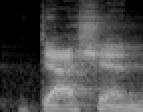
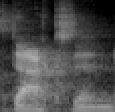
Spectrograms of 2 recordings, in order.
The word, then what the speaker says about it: dachshund: you so i'm glad you pronounce it dashan because i've always pronounced that way but people lots of people call me up and say oh no it's dachshund or what it like there's a few different ways to pronounce i think it's down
